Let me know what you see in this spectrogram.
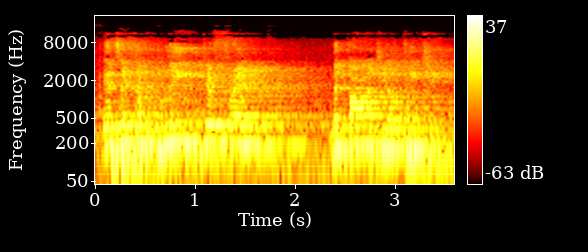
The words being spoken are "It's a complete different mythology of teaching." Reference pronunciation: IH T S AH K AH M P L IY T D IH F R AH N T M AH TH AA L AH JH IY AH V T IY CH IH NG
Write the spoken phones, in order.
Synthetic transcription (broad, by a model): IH T S AH K AH M P L IY T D IH F R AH N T M AH TH AA L AH JH IY AH V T IY CH IH NG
